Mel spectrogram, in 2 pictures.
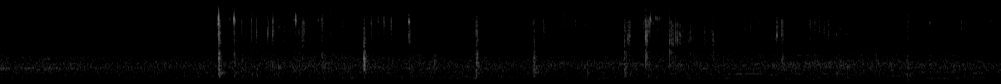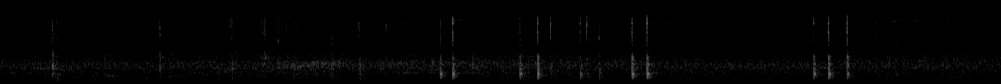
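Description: Great spotted woodpecker pecking at suet in a plastic mesh feeder bag: irregular clusters of sharp taps, starting about two seconds in.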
